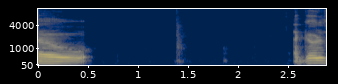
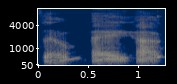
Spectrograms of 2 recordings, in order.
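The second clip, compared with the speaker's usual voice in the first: whispered aside; 12 dB quieter than usual. Real, not acted. Aside to the dog.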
